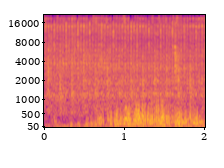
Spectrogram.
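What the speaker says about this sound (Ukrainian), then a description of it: "сюди під горку в той бік знову ж дуже м'яко трактор буксує" An MTZ-80 tractor engine labouring during field cultivation for soybeans, a steady low rumbling drone with the wheels slipping on soft ground, close and fairly loud, with no talk.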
